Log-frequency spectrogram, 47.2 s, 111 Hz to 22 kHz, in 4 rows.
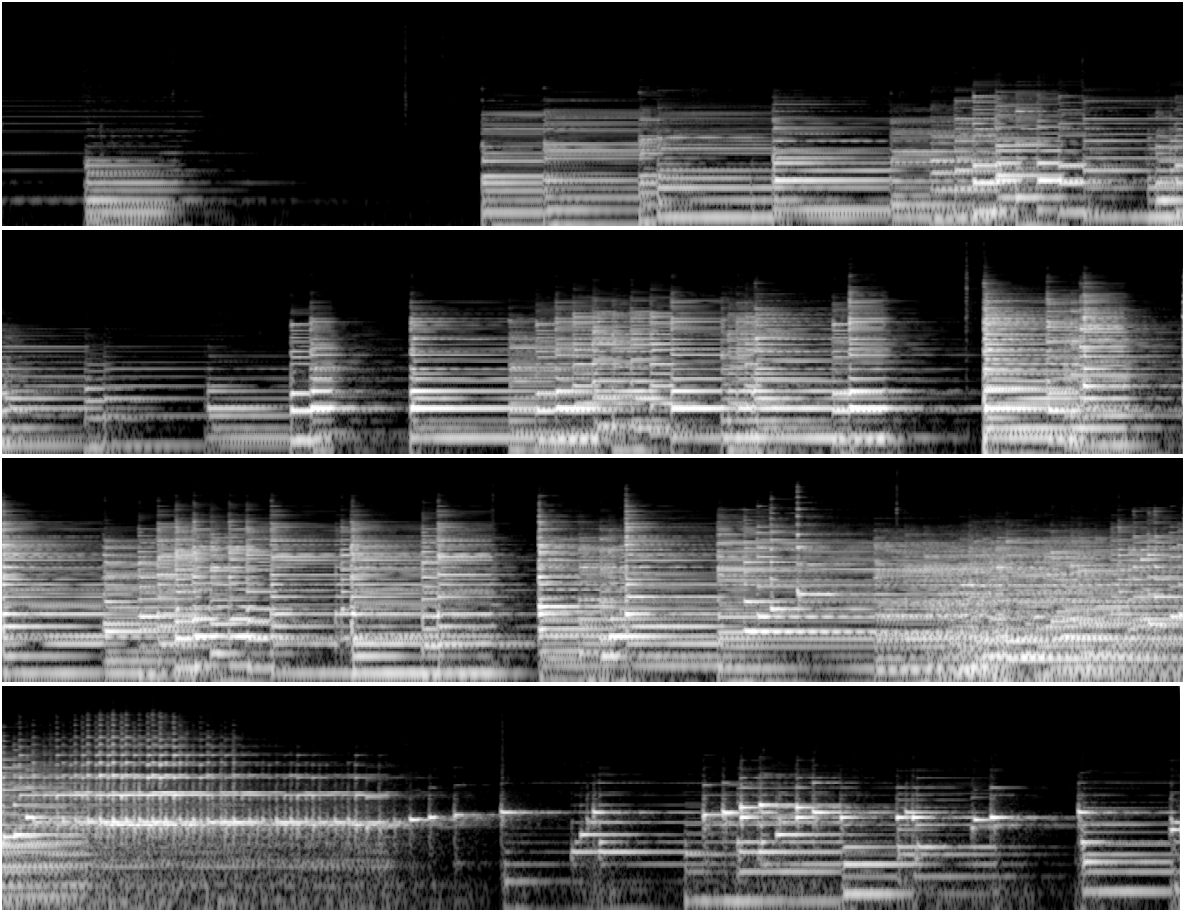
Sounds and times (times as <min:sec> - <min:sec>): Piano: 0:00.0 - 0:02.8, 0:04.8 - 0:47.2.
